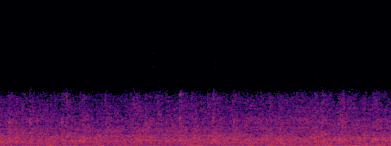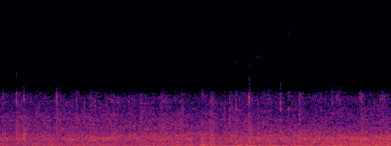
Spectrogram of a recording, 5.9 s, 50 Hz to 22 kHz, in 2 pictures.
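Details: Bachmann Webb Coal Tank 0-6-2 model locomotive pulling coaches after repair of dislodged rear axles, bent pickups and a filed deformed wheel flange: continuous even rolling rush with light rhythmic clicking, no clunks. Runs smoothly.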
